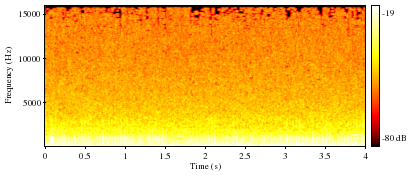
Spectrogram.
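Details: Namba, a rescued feral kitten with one eye, gives a continuous low purr, a close buzzing flutter pulsing rapidly and evenly for the whole few seconds, with quiet indoor background hiss.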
